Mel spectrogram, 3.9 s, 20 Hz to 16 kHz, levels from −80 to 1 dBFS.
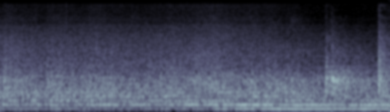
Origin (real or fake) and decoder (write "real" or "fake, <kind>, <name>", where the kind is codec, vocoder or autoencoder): fake, vocoder, BigVGAN v2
